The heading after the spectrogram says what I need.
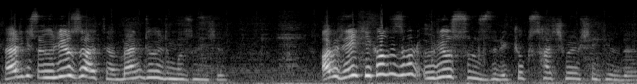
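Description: A woman commenting on her gameplay as she plays, chatty and thinking aloud, with quick startled exclamations. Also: sits high, big pitch swings, low-quality recording. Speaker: gaming channel host.

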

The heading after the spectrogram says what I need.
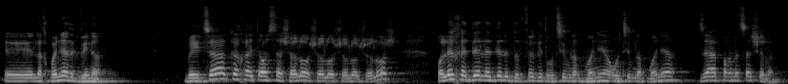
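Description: Dramatic storytelling rabbi, fairly high voice. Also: male voice. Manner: dramatic storytelling, swinging from hushed to shouted. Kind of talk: emotional moral sermon.

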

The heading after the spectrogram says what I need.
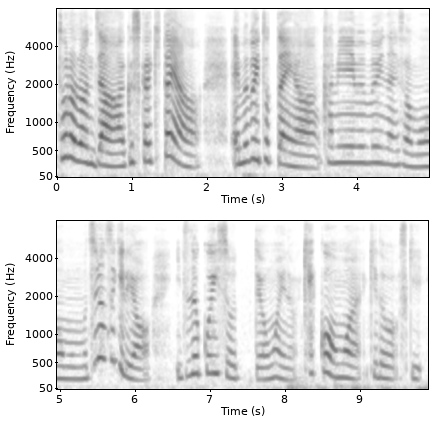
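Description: Brief: young female idol, livestream chat, high and bright, playful, slips into whispers reading comments. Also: big pitch swings, fairly quick, no echo. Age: young, still a student. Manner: chatty and playful, drops to whispers while reading.

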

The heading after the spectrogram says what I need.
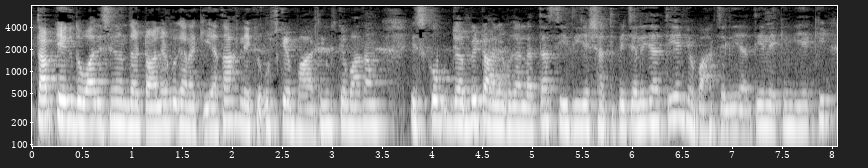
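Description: A middle-aged woman vlogs from her kitchen, doing chores and talking fast in a lowish, a little mellow voice with fairly even intonation. Her chat is casual and rambling, hopping between topics, and she sometimes strays from the phone.

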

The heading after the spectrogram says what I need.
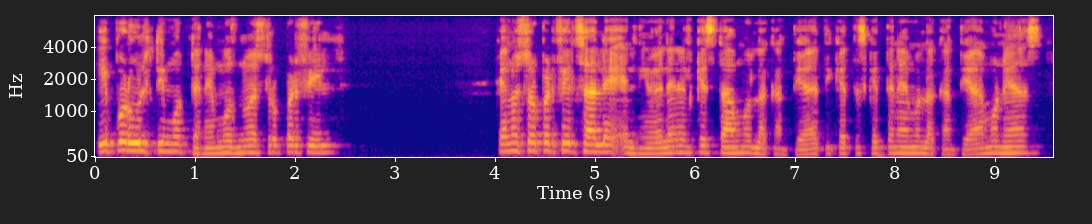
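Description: Here a man reviewing an app talks casually over a screen recording, his pitch sitting comfortably in the middle. He tends to close lines with a quizzical aside and hesitates on fillers, all captured in a mildly muffled, dull recording.

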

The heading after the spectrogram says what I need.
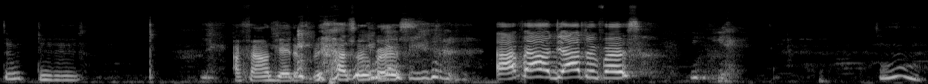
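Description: A young woman, phone in hand, walks through an empty house filming a game of hide-and-seek for a casual vlog. Her high-pitched, slightly bright voice moves extremely slowly with long pauses, playful, teasing and sing-song.

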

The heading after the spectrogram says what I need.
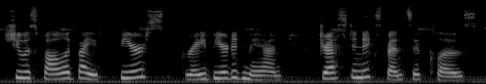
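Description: A woman teacher reading a children's picture book aloud in a clear, expressive way. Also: high voice, a little slow.

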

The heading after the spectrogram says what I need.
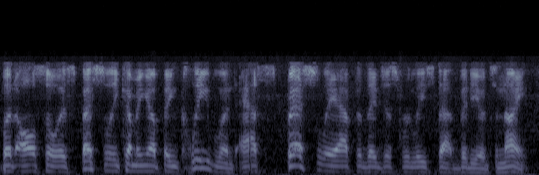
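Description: A man's voice: on the low side, animated, brisk. Outspoken American man on a phone-like line. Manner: emphatic, outspoken. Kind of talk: casual opinionated talk radio.

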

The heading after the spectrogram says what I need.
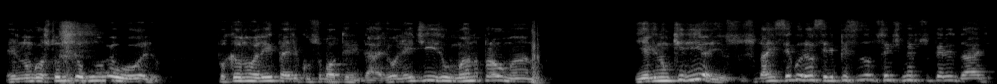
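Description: A man's voice: sits high, darkish tone. An older man talking on a video call, telling a blunt, slangy story in casual chat. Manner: blunt and slangy, peppered with "mano". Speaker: meeting participant.

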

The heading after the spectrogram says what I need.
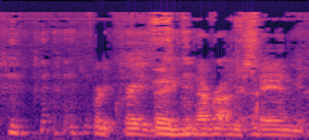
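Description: A man's voice: mid-range voice, quick pace, a crowd in the background. A man with a Southern US accent making friendly, rambling small talk in a game voice chat, laughing at himself. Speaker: gamer chatting with strangers. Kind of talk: casual voice chat.

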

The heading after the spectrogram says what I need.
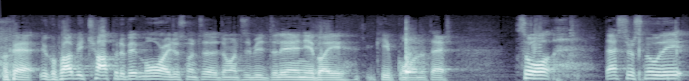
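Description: Irish guy making a smoothie in his kitchen, lapel mic, talks loose and friendly with lots of restarts. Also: medium pitch, fairly quick, heavy background noise. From Ireland. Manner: chatty, explanatory, loose restarts. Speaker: fitness coach. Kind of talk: casual cooking demonstration. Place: home kitchen, indoors. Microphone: small clip-on mic.

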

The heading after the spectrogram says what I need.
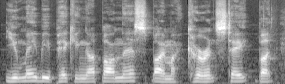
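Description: Hoarse man with a half-lost voice. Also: mid-range voice, flat delivery, moderate pace. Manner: blunt, sweary, self-deprecating. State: hoarse, voice partly lost from a chest infection. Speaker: podcast host. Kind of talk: casual solo update to camera. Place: living room at home.

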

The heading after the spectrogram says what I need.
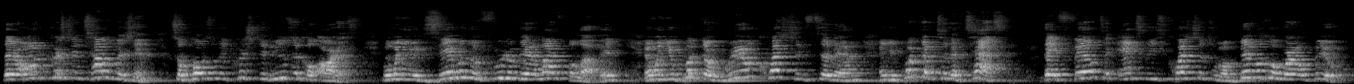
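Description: A male pastor preaching a sermon in an animated way, calling out to the congregation for responses. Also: very high voice, moderate pace. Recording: very echoey room, mic far off.

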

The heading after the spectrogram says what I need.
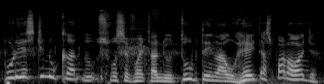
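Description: A man's voice: high-pitched, sing-song, quick pace, darkish tone. A man, telling stories on a podcast in casual, slangy chat and bursting into sung parodies. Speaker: podcast guest, comedian.

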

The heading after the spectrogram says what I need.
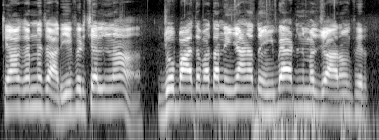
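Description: A man's voice: sits high, steady tone, fast, a bit bright, clear, resonant tone. A man in a casual argument with his girlfriend, coaxing and pleading over and over, yet stubborn. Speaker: boyfriend pulling a prank.

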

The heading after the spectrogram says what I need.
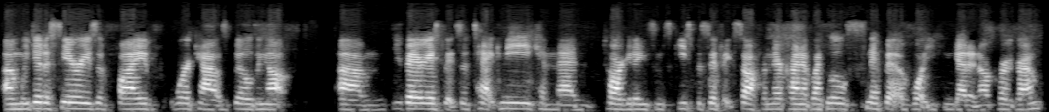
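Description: She's a ski coach from Britain in her twenties, chatting casually on a video call in a lowish, level voice that runs a little fast. Fillers like "um" and "like" come up constantly, she laughs often, and the lo-fi call audio is dull with no echo.

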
